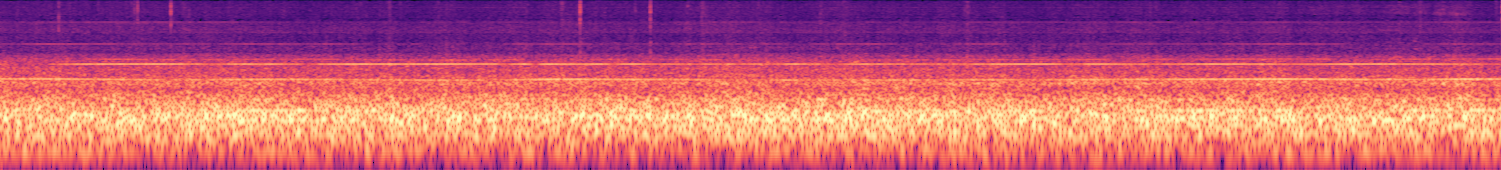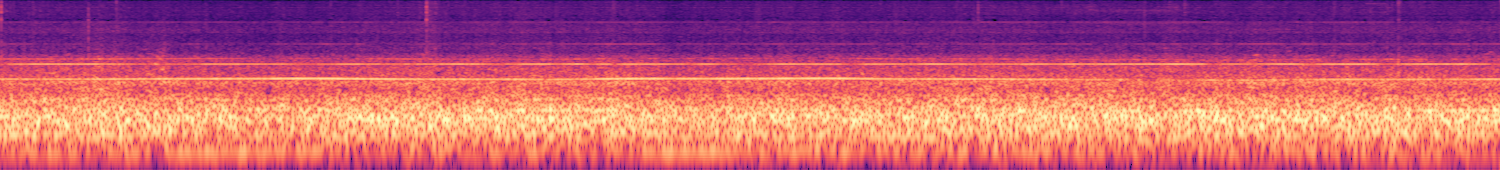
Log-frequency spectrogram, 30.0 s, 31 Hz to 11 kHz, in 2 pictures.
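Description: Cabin noise inside an Embraer 190 on approach: a steady loud rush of air and engine rumble from its GE CF34-10E turbofans, with a steady engine whine that wavers slightly in pitch.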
